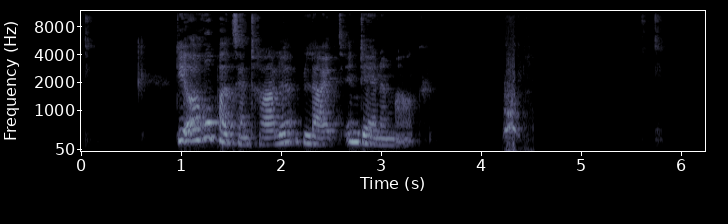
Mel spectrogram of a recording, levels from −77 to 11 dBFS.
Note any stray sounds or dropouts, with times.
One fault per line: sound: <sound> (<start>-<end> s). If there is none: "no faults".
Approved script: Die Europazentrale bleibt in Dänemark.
sound: bark (4.2-4.6 s)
